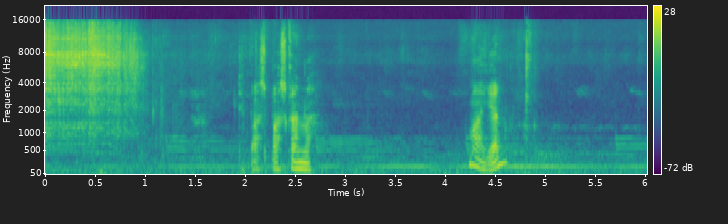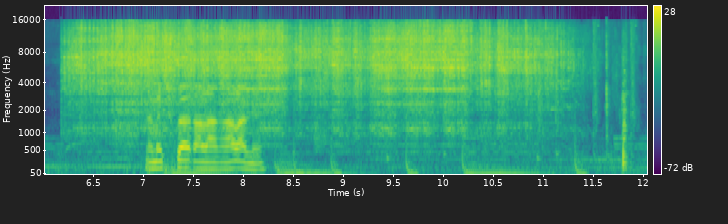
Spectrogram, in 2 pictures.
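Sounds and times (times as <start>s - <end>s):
cordless drill motor hum: 0.0s - 1.1s, 6.2s - 11.5s
drill bit cutting rubber hiss: 6.2s - 11.5s.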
